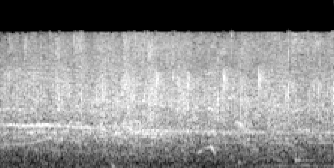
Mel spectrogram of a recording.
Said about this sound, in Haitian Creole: Bah, l'éternel applaudissement.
